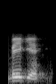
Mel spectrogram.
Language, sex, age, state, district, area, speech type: Kashmiri, male, 45-60, Jammu and Kashmir, Srinagar, rural, conversation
